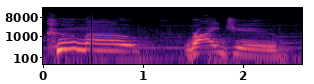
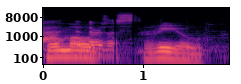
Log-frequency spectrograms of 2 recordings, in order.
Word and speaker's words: Kumo Ryu: So you mentioned it's Kumo Raiju or something like that. – Kumo Ryu. – Right, that's the one. You nailed it. Your pronunciation was way better than mine.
